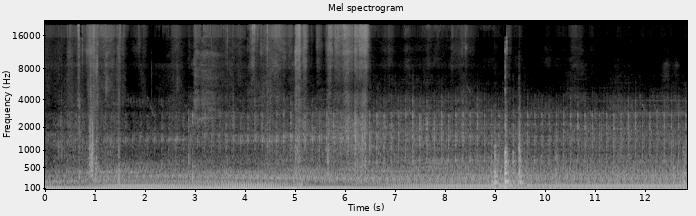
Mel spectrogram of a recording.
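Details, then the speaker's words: 2014 Mercedes diesel OM651 bi-turbo with 300 (thousand) mileage, cold start, hood open: light regular tick about four per second at idle, same cold or hot, seemingly from the top end near the turbo; engine otherwise runs normally; cause unconfirmed. "такой, как сказать, штук безобидный, вроде как. Где-то сверху что-то. Вроде как сам мотор работает нормально, но где-то ещё битурбо."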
